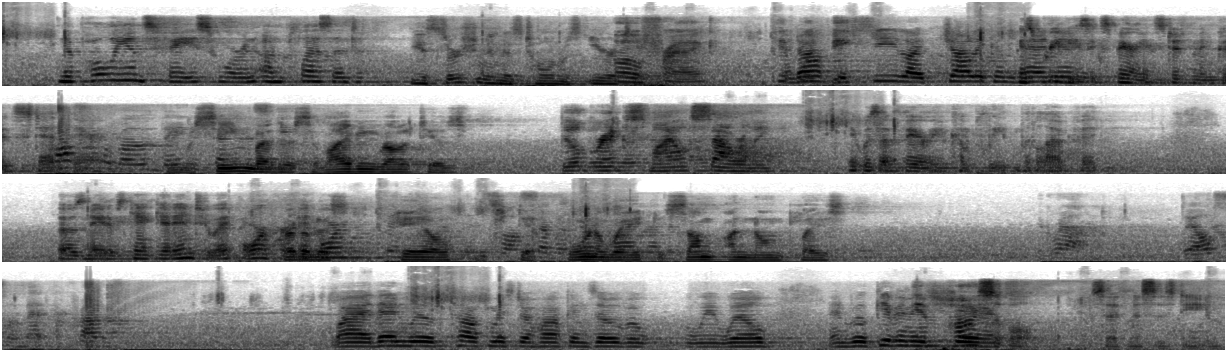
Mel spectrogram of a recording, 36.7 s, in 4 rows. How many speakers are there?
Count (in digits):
8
